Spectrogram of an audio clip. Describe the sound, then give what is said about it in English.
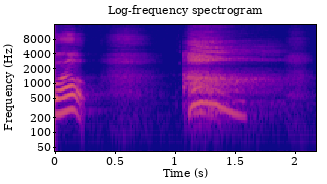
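A vocal yawn: a short voiced breath, then a quiet pause, then a long drawn-out yawning sound whose pitch rises and then slowly falls before trailing off. “I'm yawning.”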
